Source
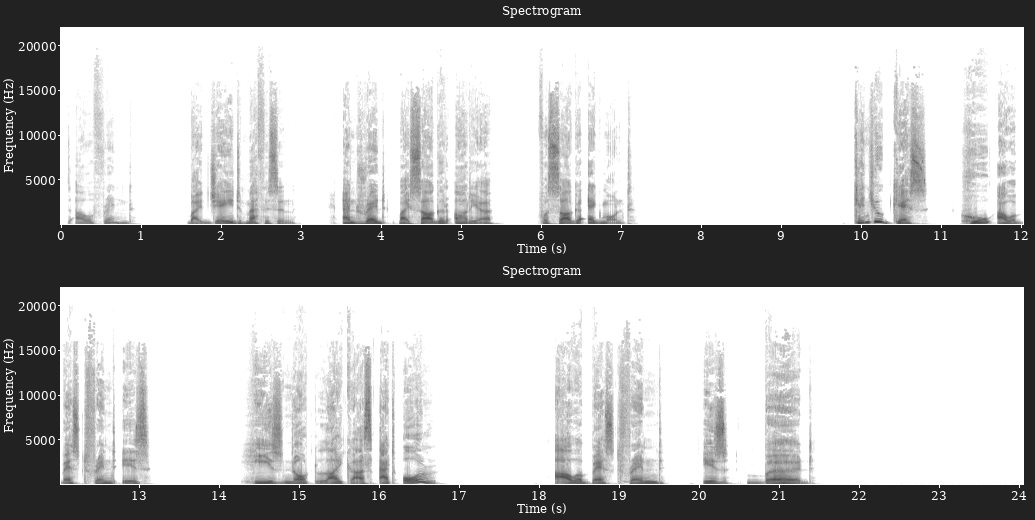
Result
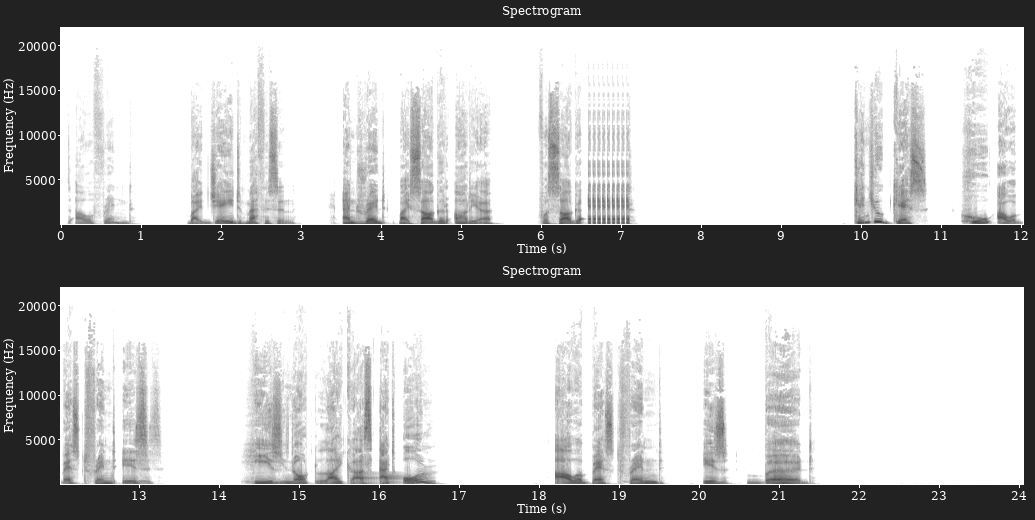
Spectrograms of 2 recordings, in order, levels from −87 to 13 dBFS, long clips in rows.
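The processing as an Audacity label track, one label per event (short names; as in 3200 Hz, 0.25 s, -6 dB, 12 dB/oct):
6.560000	6.560000	stutter in place 0.06 s, 9 plays
10.650000	12.170000	HPF 160 Hz 24 dB/oct
12.760000	14.870000	echo 0.171 s -16.5 dB
15.550000	16.540000	de-hum 50.24 Hz, notches 27
18.550000	21.000000	transient shaper attack 0 dB, sustain -4 dB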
